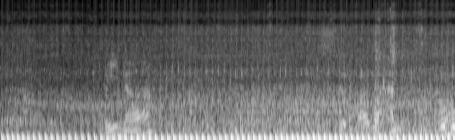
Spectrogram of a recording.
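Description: Motorcycle engine chugging steadily up close on a rough stony road in Nepal, a rapid pulsing thrum with rattles, while a person speaks and exclaims over it.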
